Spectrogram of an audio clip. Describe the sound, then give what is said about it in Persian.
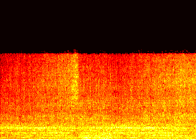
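A car engine revs and accelerates steadily as it pulls away from a traffic light that has turned green, its low rumbling pitch rising and dipping, loud, with no voices present. “حرکت کو وانه سبز شد بخیر.”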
